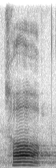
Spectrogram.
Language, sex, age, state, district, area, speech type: Odia, male, 30-45, Odisha, Boudh, rural, read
